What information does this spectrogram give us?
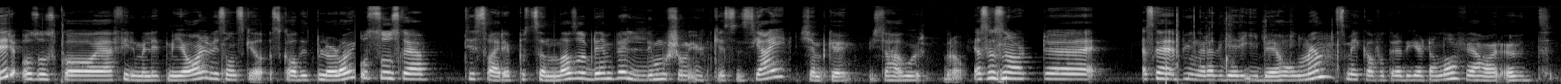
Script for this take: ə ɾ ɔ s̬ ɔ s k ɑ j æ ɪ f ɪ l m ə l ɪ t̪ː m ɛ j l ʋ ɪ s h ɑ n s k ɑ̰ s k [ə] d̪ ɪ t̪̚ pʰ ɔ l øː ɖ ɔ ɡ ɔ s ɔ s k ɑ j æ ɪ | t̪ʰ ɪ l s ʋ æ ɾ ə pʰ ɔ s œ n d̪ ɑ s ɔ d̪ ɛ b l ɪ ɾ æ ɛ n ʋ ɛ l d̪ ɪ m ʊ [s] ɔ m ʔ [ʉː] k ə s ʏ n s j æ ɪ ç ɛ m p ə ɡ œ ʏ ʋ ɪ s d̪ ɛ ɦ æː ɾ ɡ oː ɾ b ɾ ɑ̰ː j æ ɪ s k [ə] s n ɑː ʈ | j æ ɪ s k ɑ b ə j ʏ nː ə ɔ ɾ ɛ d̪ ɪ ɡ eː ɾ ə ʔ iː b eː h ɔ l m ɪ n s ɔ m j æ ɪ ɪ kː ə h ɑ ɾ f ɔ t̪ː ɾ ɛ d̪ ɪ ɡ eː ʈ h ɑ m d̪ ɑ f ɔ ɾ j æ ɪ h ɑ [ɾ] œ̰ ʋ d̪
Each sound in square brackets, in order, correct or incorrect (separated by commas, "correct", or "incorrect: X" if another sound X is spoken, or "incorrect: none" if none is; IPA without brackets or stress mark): incorrect: ɑ, incorrect: ʂ, correct, incorrect: ɑ, correct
